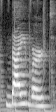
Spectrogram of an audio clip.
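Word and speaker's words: divert: letra D significa alternar e a gente fala divergert então é você acabar o seu voo num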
